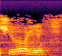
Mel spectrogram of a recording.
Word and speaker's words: chirurgien: Ce qui explique, voilà, nous arrivons enfin à des mots, hein, par exemple, que dans, on dit chiropracteur, ça s'écrit CH, hein, d'accord, mais on dit bien chiropracteur, chiromancie, c'est la racine de la main, hein, et pourtant, on dit aussi chirurgien.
